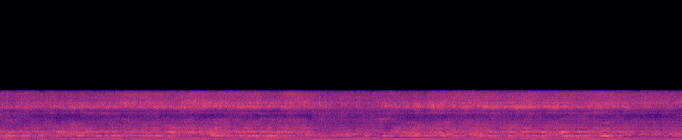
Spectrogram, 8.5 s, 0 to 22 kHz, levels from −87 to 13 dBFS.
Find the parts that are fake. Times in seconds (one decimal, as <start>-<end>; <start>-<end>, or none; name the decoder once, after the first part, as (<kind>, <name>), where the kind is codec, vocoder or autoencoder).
0.0-8.5 (codec, SNAC)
